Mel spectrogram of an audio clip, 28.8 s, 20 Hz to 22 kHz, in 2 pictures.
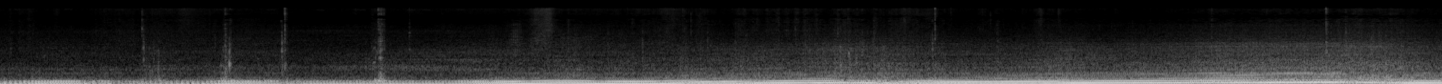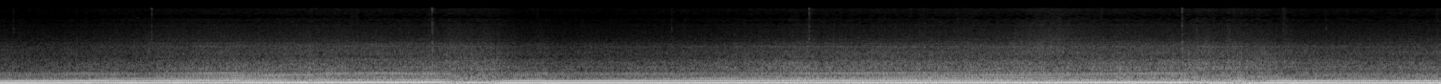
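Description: NB Mazda Miata's four-cylinder engine through a Roadster Sport 3 exhaust with a MagnaFlow cat and resonator, heard from inside the cabin while driving. The engine note climbs in pitch under acceleration and drops at each upshift, several times, then settles into a steady low hum at cruise.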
